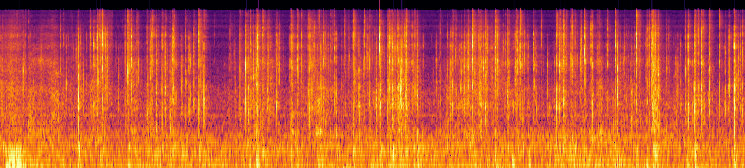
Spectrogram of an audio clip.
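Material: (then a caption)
Plastic film, paper. An open hardcover library book with a plastic-covered paper dust jacket is held in the hands while its paper pages and the jacket are flipped and turned. Dense, bright crinkling and rustling bursts come in quick succession for the whole clip, over a steady low rumble.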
